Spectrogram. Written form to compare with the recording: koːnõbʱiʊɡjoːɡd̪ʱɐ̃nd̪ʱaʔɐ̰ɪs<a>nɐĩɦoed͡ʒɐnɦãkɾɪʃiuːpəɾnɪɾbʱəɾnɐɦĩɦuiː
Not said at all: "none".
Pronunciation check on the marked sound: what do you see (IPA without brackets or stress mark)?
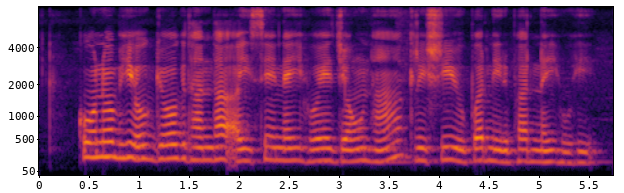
e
